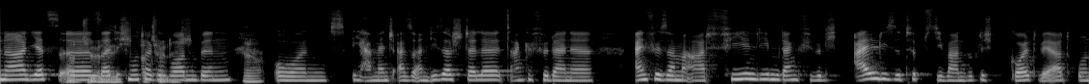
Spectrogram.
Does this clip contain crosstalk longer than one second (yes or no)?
yes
